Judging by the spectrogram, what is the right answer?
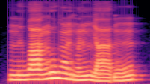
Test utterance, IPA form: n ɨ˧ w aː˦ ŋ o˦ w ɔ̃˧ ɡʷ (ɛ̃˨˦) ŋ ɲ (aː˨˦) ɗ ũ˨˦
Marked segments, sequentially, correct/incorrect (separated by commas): correct, incorrect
